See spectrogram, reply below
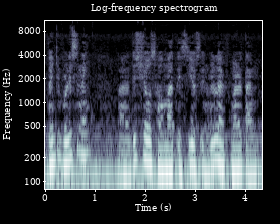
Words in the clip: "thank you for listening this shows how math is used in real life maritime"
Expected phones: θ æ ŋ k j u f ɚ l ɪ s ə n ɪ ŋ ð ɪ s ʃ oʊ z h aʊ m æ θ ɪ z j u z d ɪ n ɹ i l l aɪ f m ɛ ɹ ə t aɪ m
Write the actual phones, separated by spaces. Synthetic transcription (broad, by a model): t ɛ ŋ k j u f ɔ l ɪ s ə n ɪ ŋ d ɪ s ʃ oʊ s h aʊ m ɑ t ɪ s j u s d ɪ n ɹ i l l aɪ f m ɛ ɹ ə t aɪ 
